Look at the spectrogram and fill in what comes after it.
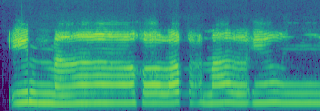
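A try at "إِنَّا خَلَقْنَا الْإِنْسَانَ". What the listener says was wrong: Bantobinya nggak usah kepanjangan.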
